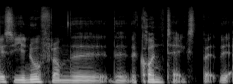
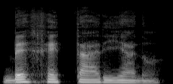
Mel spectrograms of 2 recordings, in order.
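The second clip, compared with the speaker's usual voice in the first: Vegetariano said slowly, every syllable clear; slow and careful; slower than usual. Shown as a demonstration. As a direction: stretch out Vegetariano for the learner. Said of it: "Try that syllable by syllable".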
